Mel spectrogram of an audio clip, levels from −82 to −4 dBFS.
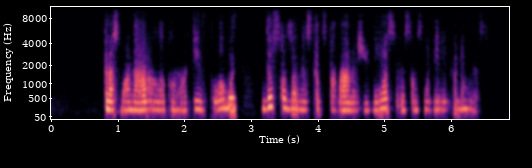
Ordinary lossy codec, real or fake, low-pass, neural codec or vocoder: MP3, 64 kbps; fake; 9.9 kHz; codec, 44.1 kHz, 0.9 kbps, DAC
